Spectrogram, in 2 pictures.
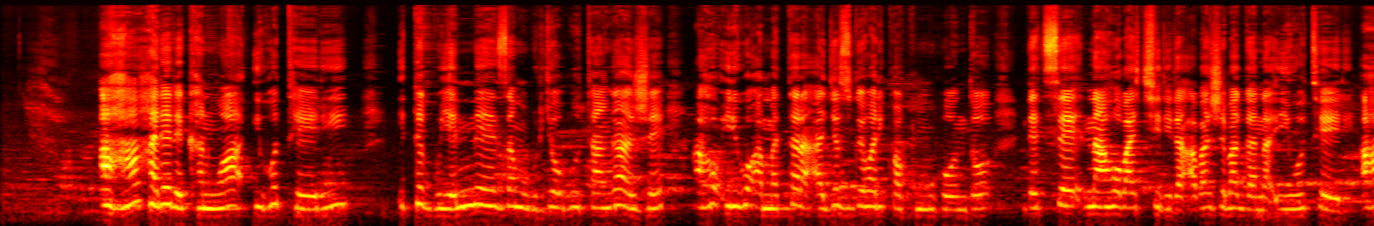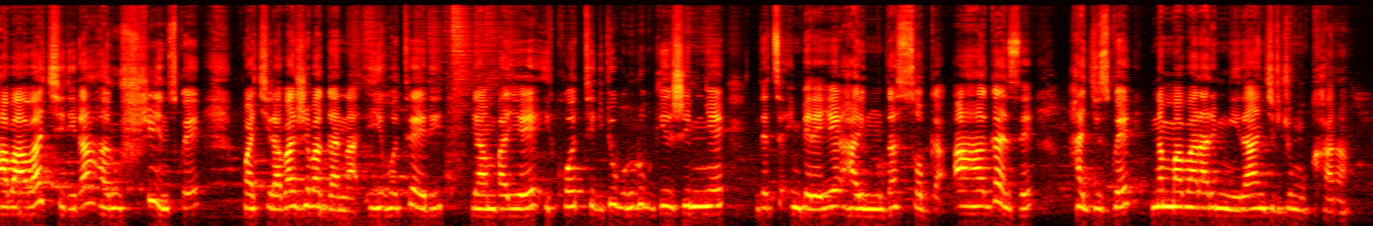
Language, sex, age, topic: Kinyarwanda, female, 18-24, finance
